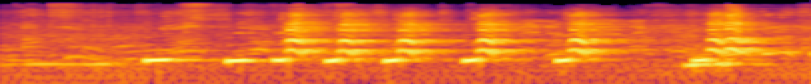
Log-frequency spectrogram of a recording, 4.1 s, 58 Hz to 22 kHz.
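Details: Zoo siamangs (Symphalangus syndactylus) sing on 21 December 2017, a rhythmic run of loud, ringing barks, each note short and rich, repeated in quick succession.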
